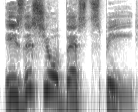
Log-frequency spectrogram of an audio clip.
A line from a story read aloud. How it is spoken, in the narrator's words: he shouted in the wind and the pounding of the hooves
